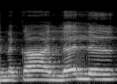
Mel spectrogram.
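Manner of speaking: نکالل held very slowly, lam without bounce; drawn-out demo. Shown as a demonstration. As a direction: stretch the final ل of نکالل smoothly, no echo. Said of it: "کلکلے نہیں کرنے". (نکالل آہستہ، بغیر قلقلہ)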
